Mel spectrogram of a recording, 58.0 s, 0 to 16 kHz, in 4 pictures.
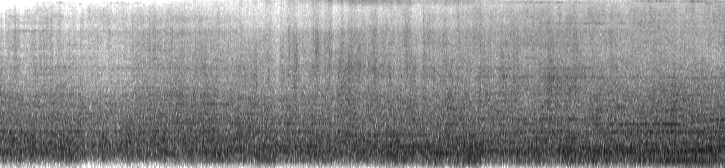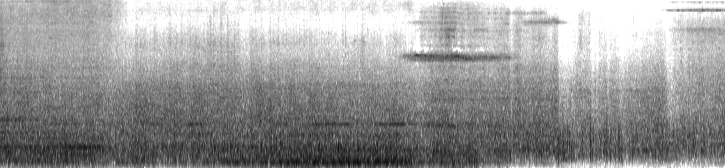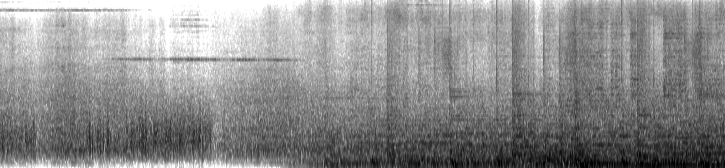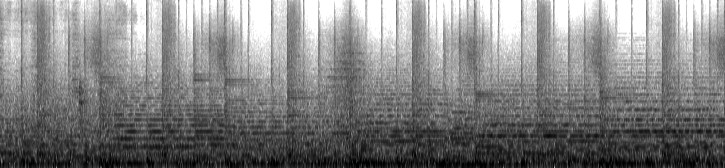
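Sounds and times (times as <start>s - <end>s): train rumbling on rails: 0.0s - 58.0s
train wheels squealing: 20.7s - 25.9s, 27.8s - 35.5s.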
